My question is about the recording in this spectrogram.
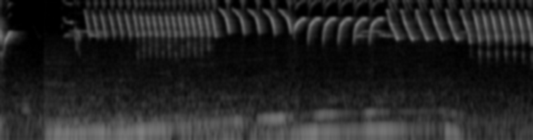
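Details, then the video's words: Domestic canary song used as a lure to get other canaries answering and singing long: after a short quiet start, rapid rolls of high downward-sweeping notes follow in tours that change pattern every second or two. "Pancingan Ampuh Buat Kenari Kondisi Apapun! Bakal Langsung Nyaut Ikut GACOR Panjang"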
